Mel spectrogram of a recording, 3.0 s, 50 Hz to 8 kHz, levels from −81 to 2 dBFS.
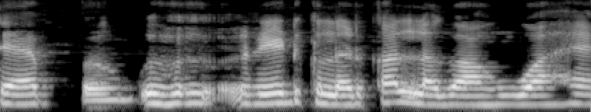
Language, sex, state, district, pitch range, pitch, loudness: Hindi, male, Bihar, Jamui, 195-215 Hz, 205 Hz, -13 LUFS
